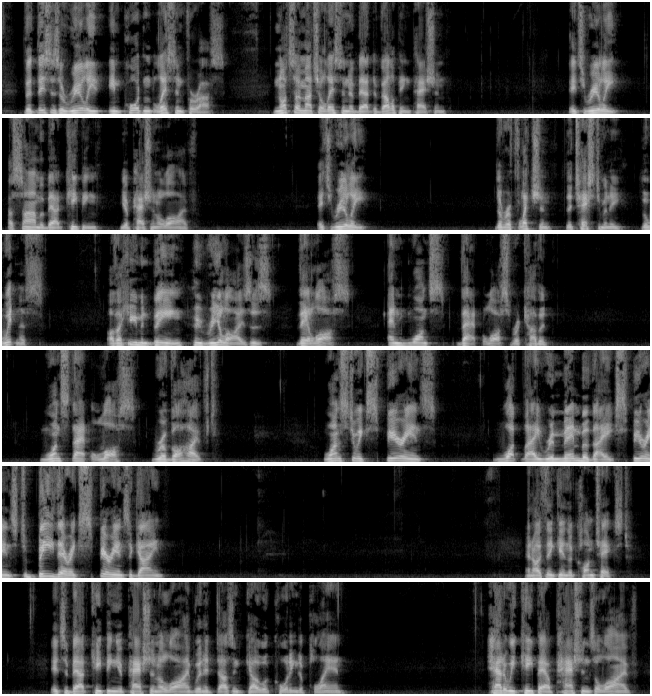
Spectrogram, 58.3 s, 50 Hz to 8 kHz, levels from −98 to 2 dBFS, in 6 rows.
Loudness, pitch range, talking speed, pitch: -26 LUFS, 115-145 Hz, 95 wpm, 130 Hz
